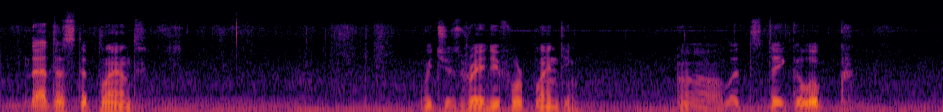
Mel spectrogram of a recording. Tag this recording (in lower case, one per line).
speech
